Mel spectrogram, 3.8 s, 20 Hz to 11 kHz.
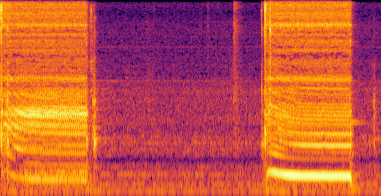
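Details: Rebuilt Mercedes W140 500SEL door lock pump, trunk handle circuit with trunk closed: strong steady whine settling lower as it pulls about 0.8 (-20) vacuum, then clean shutoff; one of the strongest pumps, builds vacuum well.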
